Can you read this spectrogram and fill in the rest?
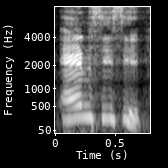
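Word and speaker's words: NCC: एनसीसी भले यहां पे एन देख रहे हैं आप लेकिन उसका जब उच्चारण करोगे तो एन होता है इस प्रकार से। एन एनसीसी एनसीसी इस प्रकार से उच्चारण हो रहा है इसका।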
